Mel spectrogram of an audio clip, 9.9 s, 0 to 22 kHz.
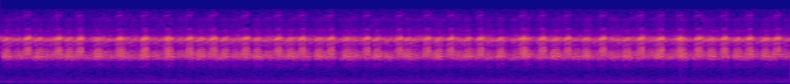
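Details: Night-time mating chorus of frogs from a water-filled rice field in May, recorded with a SONY PCM-D100 near houses and a road. Continuous dense croaking, countless pulsed calls layered into a steady high-pitched wall of sound.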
